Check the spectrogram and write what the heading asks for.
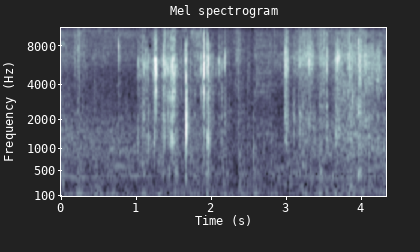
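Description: Small irregular crackles and crunches as fingers pick grit and bits of pine cone out of the tread of a rubber-coated boot sole.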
